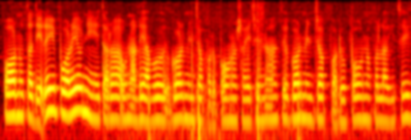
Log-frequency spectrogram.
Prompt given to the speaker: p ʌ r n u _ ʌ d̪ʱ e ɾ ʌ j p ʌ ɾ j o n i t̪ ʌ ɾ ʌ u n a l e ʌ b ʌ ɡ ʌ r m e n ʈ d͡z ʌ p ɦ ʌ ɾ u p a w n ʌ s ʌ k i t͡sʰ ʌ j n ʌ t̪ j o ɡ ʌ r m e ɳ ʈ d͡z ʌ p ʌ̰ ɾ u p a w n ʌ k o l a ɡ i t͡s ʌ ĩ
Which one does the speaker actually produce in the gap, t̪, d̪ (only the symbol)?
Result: t̪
